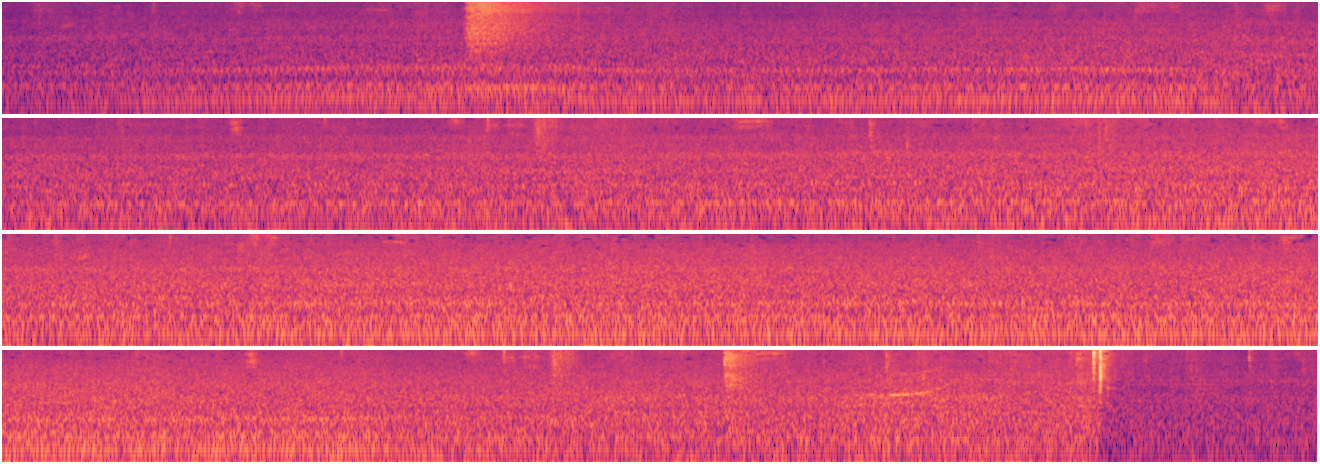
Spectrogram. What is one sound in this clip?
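Tyres roll over a road.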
